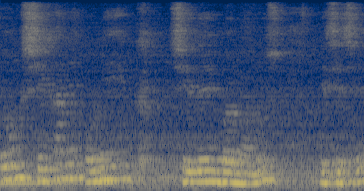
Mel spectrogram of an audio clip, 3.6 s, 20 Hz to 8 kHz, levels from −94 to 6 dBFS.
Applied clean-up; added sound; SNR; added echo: none; Keyboard (musical); 16 dB; reverberation time 0.6 s.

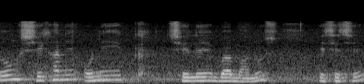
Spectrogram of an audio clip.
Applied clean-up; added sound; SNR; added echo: none; none; none; none.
